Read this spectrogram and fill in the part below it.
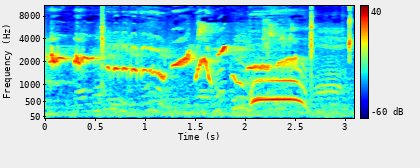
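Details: An F4 white-rumped shama singing vigorously, delivering a fast run of varied whistles: steady high notes, slurred sweeps and twisting phrases, ending in a long, rich, arched note with overtones, punctuated by sharp clicks, against faint background noise.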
